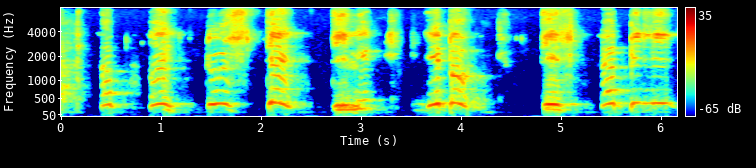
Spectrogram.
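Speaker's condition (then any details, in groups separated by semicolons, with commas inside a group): Cerebral palsy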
